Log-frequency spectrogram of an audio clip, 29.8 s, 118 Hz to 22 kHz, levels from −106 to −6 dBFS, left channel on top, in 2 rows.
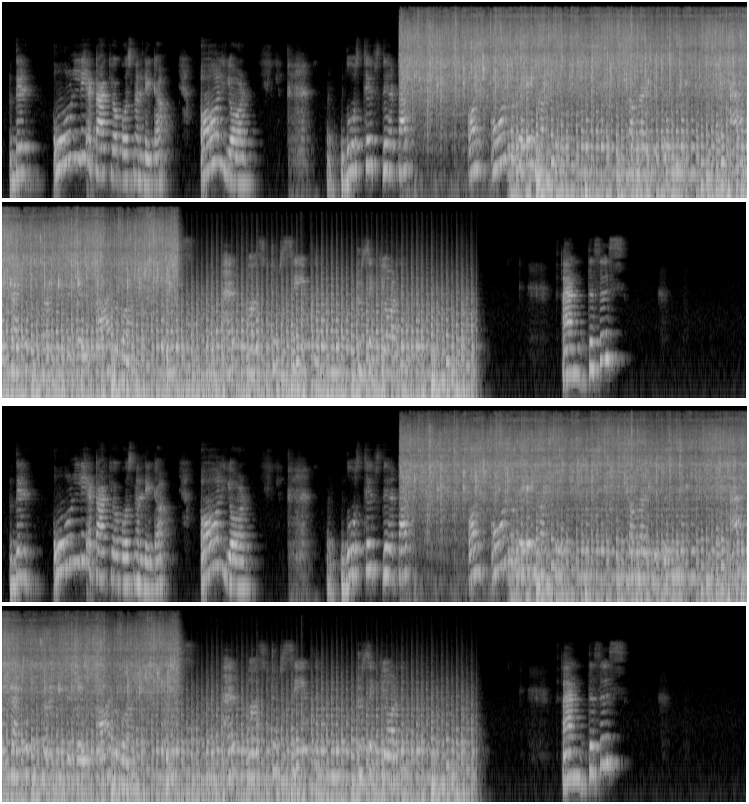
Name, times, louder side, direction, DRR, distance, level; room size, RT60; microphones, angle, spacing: voice 1, 0.1-0.6 1.0-3.3 3.6-3.7 4.0-5.0 5.7-6.1 6.5-8.3 9.3-11.3 12.4-13.7 14.2-17.7 18.1-18.7 19.3-21.4 22.0-23.1 26.1-27.1, equal, 75° left, 3 dB, 3.2 m, -40 dB
Frying (food), 7.9-18.4, left 5 dB, 50° left, 1.8 m, -36 dB
sound 1, 10.1-24.4, left 3 dB, 25° left, 0.4 m, -37 dB
13.0 x 5.1 x 6.7 m, 0.43 s
head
